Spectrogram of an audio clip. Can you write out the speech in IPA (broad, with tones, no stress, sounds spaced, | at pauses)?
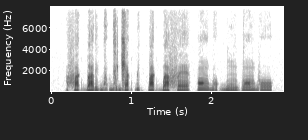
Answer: f a˨ ɡ͡b a˧ ɾ i˦ ɡ u˦ ɡ e˧ d͡ʒ a˧ k͡p i˦ k͡p a˦˨ ɡ͡b a˧ f ɛ˧ | ɔ̃˦ ɡ͡b o˧ ɡ͡b ũ˨ ɡ͡b ɔ̃˧ b o˧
